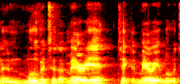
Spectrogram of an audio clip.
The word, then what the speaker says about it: Marriott: Some people call it Marriott, but I actually knew somebody that worked for for it and they said it's pronounced Marriott, so I'm going to say Marriott.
